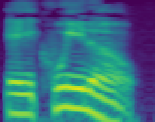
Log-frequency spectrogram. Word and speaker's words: Aquino: name by pronouncing it Aquino in the European fashion. Everyone in Europe and the Philippines pronounces the Latin name Aquino like the great philosopher St. Thomas Aquinas.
